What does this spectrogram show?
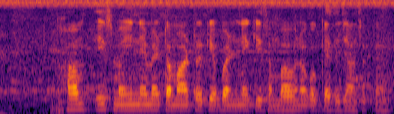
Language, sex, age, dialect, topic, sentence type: Hindi, male, 25-30, Awadhi Bundeli, agriculture, question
